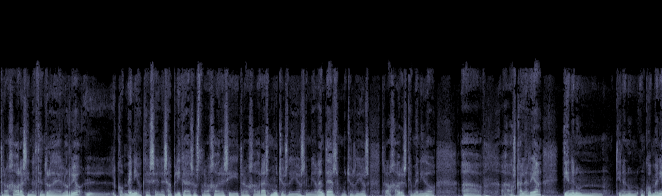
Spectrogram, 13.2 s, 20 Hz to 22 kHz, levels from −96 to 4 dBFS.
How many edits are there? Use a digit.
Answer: 0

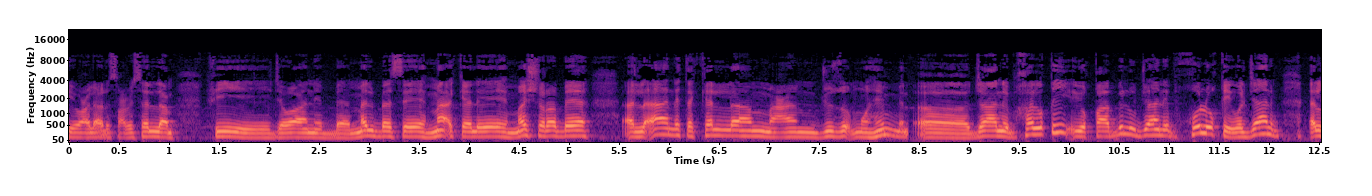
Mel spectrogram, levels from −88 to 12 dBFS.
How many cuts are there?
1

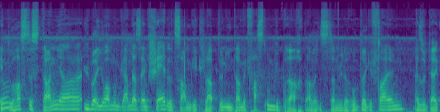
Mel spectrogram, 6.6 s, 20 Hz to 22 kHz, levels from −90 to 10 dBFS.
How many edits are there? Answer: 2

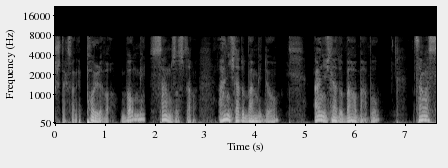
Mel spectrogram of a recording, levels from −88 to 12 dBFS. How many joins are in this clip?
2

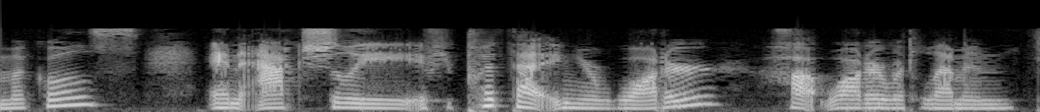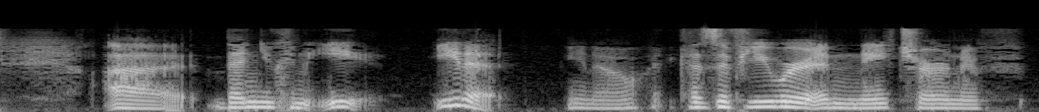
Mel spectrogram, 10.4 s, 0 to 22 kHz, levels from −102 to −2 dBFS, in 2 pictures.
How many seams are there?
0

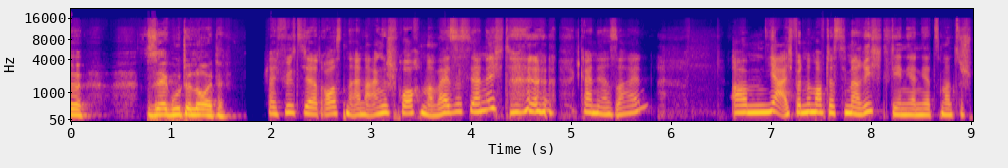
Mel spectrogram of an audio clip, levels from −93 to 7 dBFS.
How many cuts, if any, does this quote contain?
0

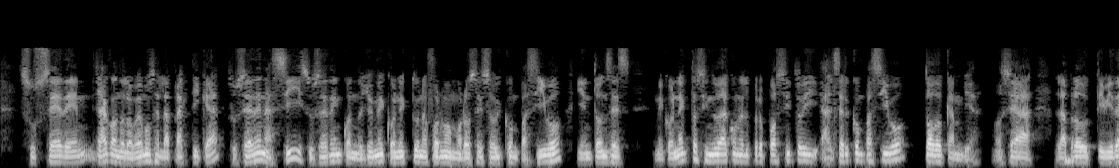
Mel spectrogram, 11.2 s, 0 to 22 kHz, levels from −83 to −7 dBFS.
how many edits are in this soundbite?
3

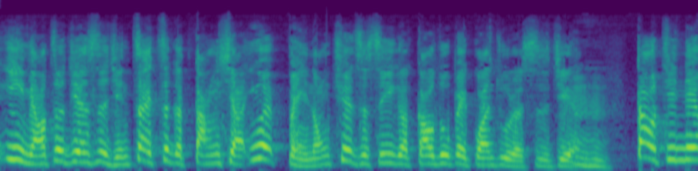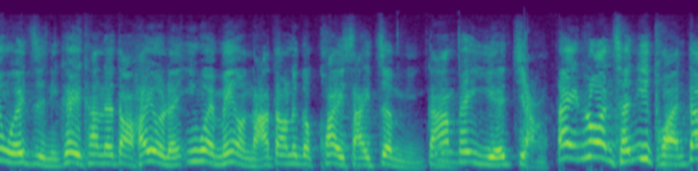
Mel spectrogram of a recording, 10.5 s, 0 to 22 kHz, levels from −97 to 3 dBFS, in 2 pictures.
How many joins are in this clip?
1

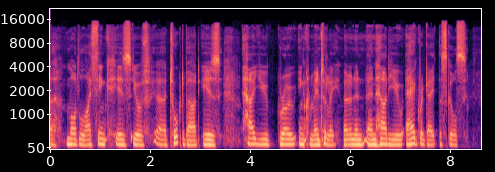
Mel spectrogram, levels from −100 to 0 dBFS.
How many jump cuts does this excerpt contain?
2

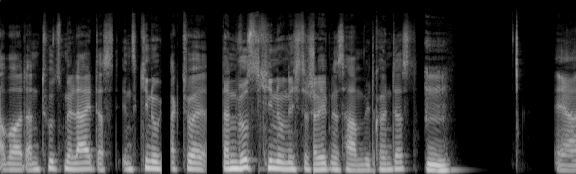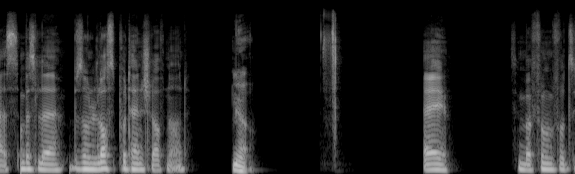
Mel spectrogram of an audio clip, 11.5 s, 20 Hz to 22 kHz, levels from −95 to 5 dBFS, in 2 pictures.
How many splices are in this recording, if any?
8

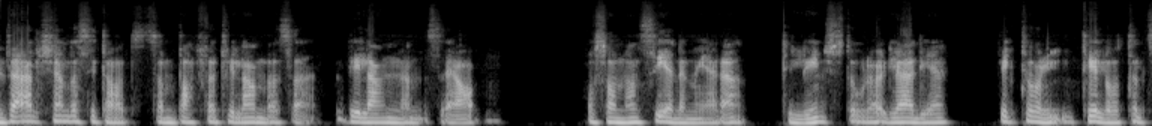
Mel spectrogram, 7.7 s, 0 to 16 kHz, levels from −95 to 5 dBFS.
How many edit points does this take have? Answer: 0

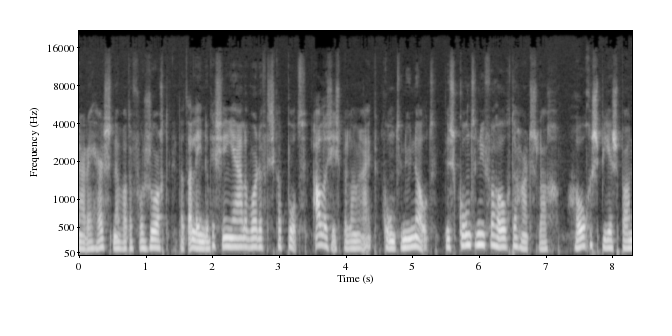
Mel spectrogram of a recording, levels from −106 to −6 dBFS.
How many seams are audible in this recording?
6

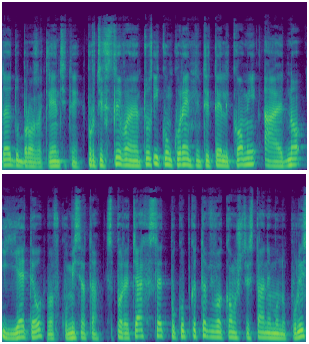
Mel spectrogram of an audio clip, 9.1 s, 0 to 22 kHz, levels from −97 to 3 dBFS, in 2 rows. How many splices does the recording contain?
2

